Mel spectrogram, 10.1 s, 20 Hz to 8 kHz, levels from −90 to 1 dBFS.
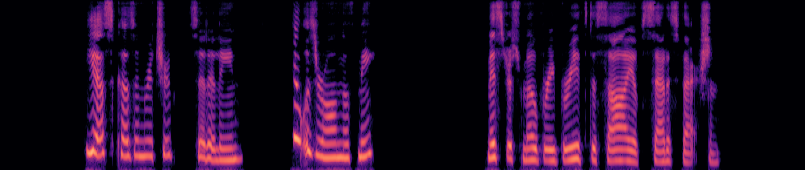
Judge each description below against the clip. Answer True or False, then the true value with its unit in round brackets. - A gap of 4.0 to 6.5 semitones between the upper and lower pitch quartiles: True (5.6 semitones)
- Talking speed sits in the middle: False (100 wpm)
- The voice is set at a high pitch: True (230 Hz)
